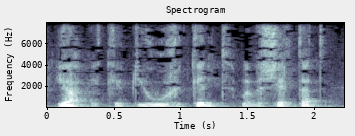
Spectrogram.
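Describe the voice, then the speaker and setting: A man's voice: on the low side, animated, normal speed, dark tone, slightly rough. Man acting a defiant, stubborn rich suspect. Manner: indignant, stubborn, emphatic. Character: defiant, wealthy round-faced male murder suspect.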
